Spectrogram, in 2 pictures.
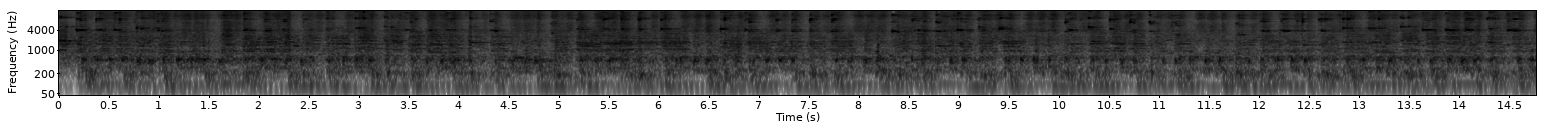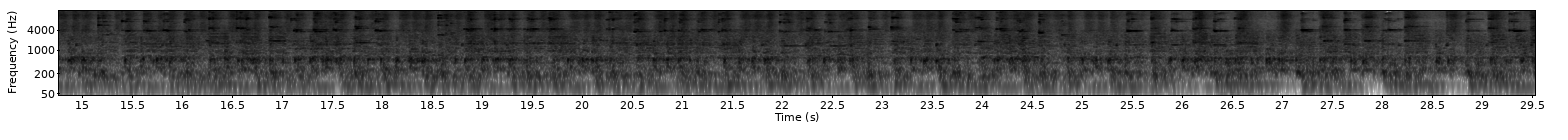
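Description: School marching band playing: trumpets and saxophones carry the tune over a steady marching drum beat, with short high ringing notes on top.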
